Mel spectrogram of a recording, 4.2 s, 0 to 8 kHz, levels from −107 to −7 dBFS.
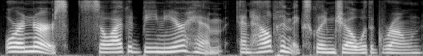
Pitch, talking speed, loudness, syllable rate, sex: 205 Hz, 240 wpm, -20 LUFS, 5.1 syllables/s, female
